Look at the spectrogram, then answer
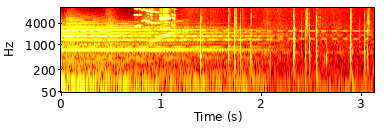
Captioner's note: Door opens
